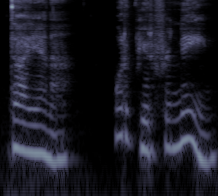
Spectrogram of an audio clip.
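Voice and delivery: ordinary delivery, nothing marked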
